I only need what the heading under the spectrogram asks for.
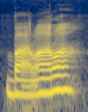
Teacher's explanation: با زبر با، را زبر را۔ یہ دیکھیں اب را کے اوپر زبر ہے تو اس را کو ہم پر کر کے پڑھیں گے۔ باروا، را زبر را، باروارا۔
